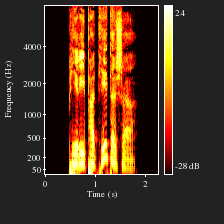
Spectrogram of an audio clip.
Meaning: inflection of peripatetisch: 1. strong/mixed nominative masculine singular 2. strong genitive/dative feminine singular 3. strong genitive plural
- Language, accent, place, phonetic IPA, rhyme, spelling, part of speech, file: German, Germany, Berlin, [peʁipaˈteːtɪʃɐ], -eːtɪʃɐ, peripatetischer, adjective, De-peripatetischer.ogg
